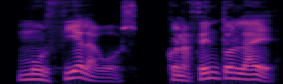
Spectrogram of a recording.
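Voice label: "murciélagos", Spanish, male; mekanta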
